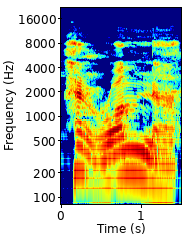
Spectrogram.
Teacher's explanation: پڑھا جائے گا، پہلے ہا کی زبر کو را کے ساتھ ہا وسط حلق سے ادا کرنا ہے، رگڑ کھاتی ہوئی آواز کے ساتھ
